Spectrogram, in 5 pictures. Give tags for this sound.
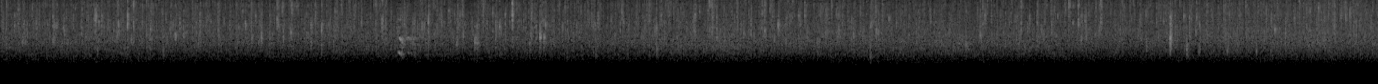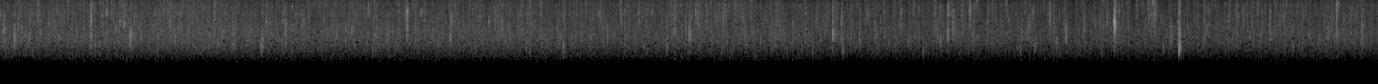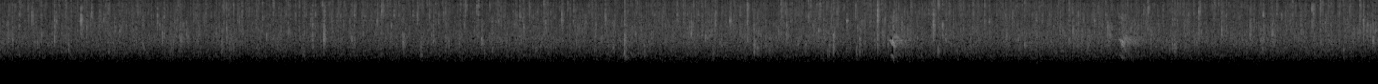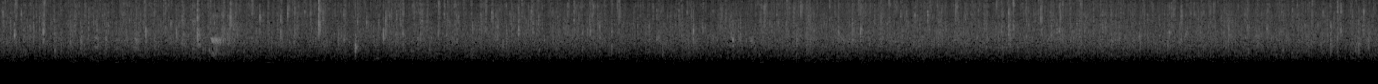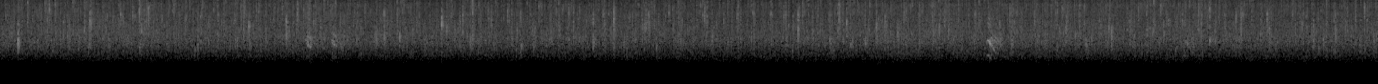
thunder-storm; shower; field-recording; weather; outdoor; storm; raining; drip; thunderstorm; nature; thunder; rain

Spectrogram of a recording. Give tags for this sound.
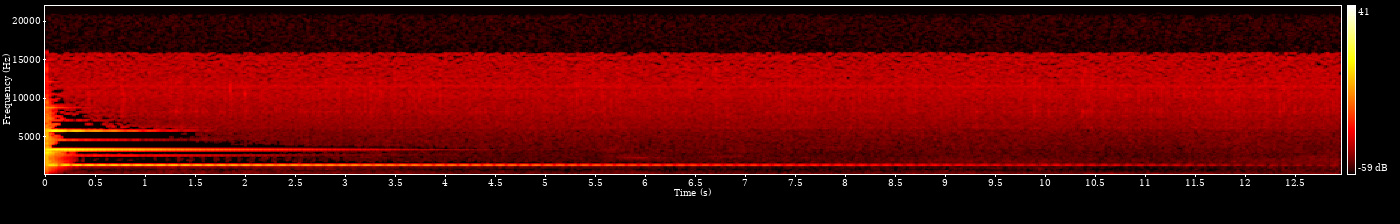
bell; campane; monastery; temple; tibet

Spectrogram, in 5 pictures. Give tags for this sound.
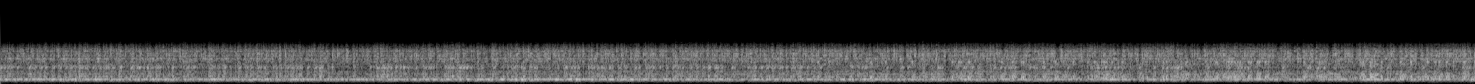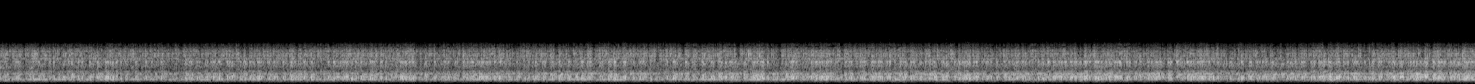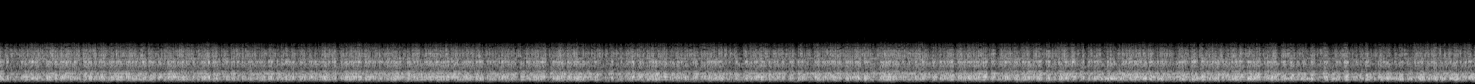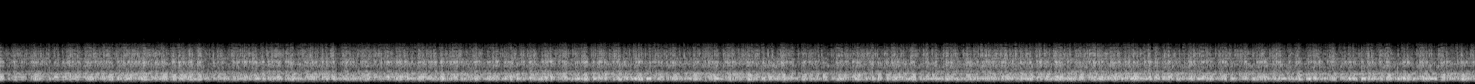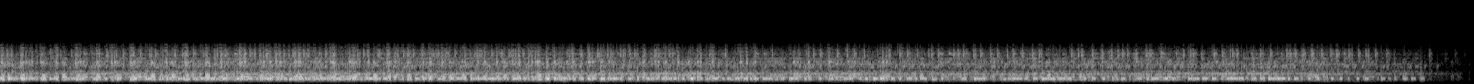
ambiance; electric-train; passenger-train; rail; railway; sleep-aid; train; trolley

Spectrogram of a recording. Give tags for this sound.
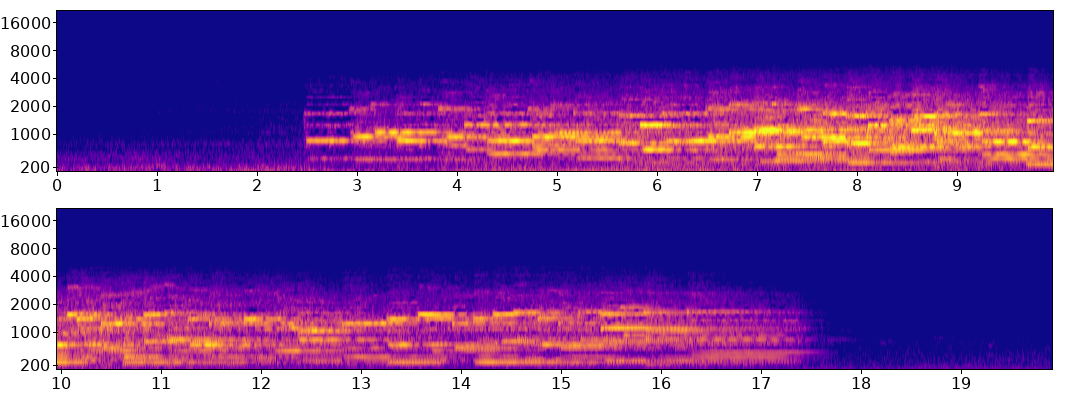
day; location; music

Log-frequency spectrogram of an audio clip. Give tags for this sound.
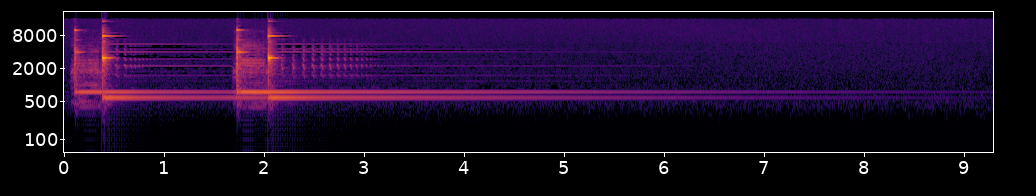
bell; door; doorbell

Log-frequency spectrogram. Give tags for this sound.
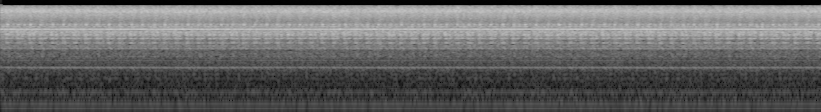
Bang; Boom; Crash; Friction; Hit; Impact; Metal; Plastic; Smash; Steel; Tool; Tools

